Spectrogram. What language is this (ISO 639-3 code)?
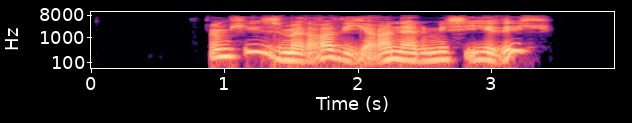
kab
